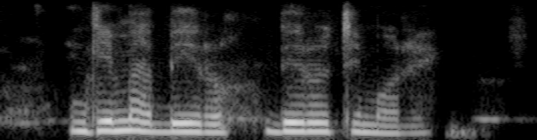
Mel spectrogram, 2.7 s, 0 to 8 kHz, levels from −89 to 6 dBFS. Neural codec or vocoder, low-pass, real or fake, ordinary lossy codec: codec, 24 kHz, 3.1 kbps, DualCodec; 7.2 kHz; fake; Opus, 16 kbps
